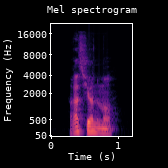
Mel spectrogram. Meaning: rationing (controlled distribution of scarce resources such as food or fuel)
- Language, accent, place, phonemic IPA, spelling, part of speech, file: French, France, Lyon, /ʁa.sjɔn.mɑ̃/, rationnement, noun, LL-Q150 (fra)-rationnement.wav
